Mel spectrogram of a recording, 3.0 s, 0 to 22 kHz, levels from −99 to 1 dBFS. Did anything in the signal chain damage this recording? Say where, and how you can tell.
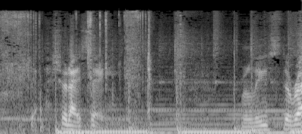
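Yes. At 1.47 s the sound jumps abruptly ahead with a small blip, as if a piece of the programme vanished. That's likely a stream segment skipped, a network-stage fault: one segment failed to load and the player just moved on to the next.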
